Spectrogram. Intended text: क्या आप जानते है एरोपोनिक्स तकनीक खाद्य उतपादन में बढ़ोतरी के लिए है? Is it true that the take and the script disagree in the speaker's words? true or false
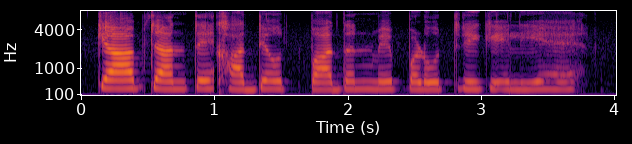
true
